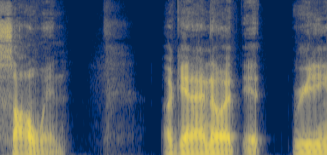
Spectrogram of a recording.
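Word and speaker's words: Samhain: pagan gelic holiday pronounced sawin now if you see the the word the way it's spelled phonetically the way it's spelled in English you would think it'd be pronounced Sam Hayne it's spelled s m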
